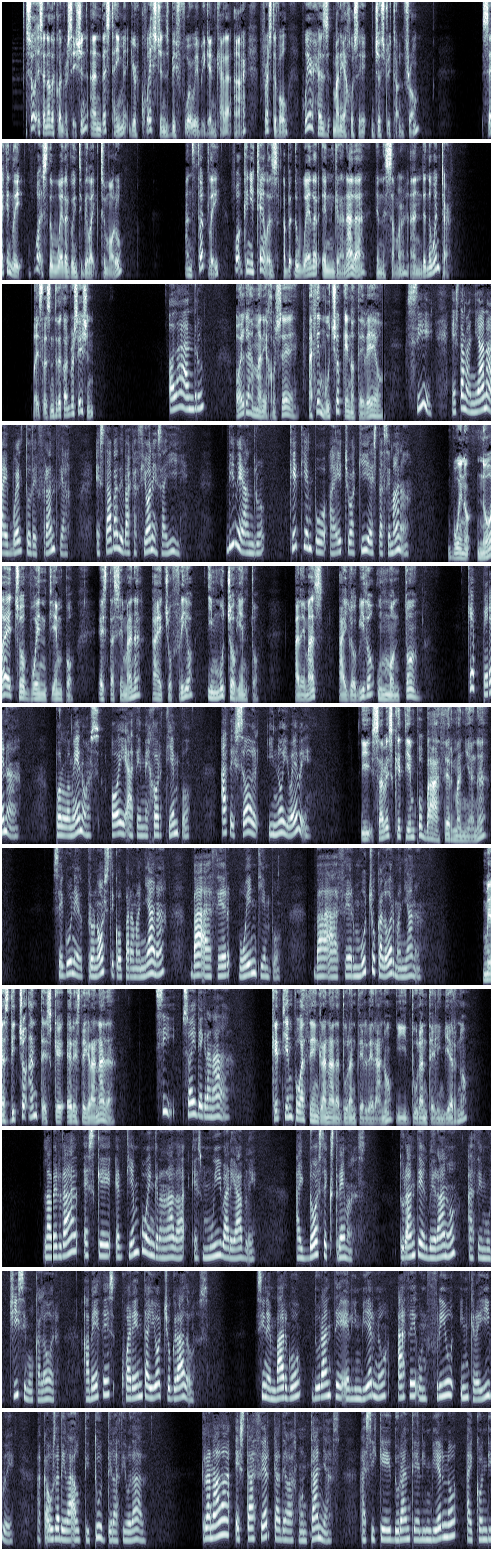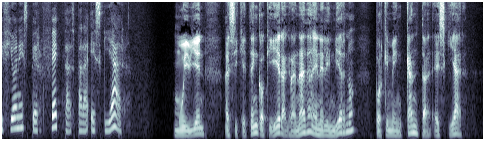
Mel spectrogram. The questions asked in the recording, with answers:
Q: first of all, where has María José just returned from?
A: She's just back from France.

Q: Secondly, what's the weather going to be like tomorrow?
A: She said it was going to be nice weather.

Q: And thirdly, what can you tell us about the weather in Granada in the summer and in the winter?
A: She said that there were two extremes, and that in summer it was really, really warm, and in winter it's incredibly cold.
